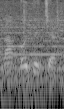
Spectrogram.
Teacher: dal itu berharakat sukun dan dal termasuk huruf qalqalah, maka dibacanya ringan, itu qalqalah sukun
